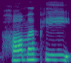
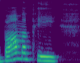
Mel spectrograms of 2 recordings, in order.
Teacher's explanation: One is voiced and one you feel air on your hand, and the other one you don't. On the P sound, you really feel the air, while the B you don't.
